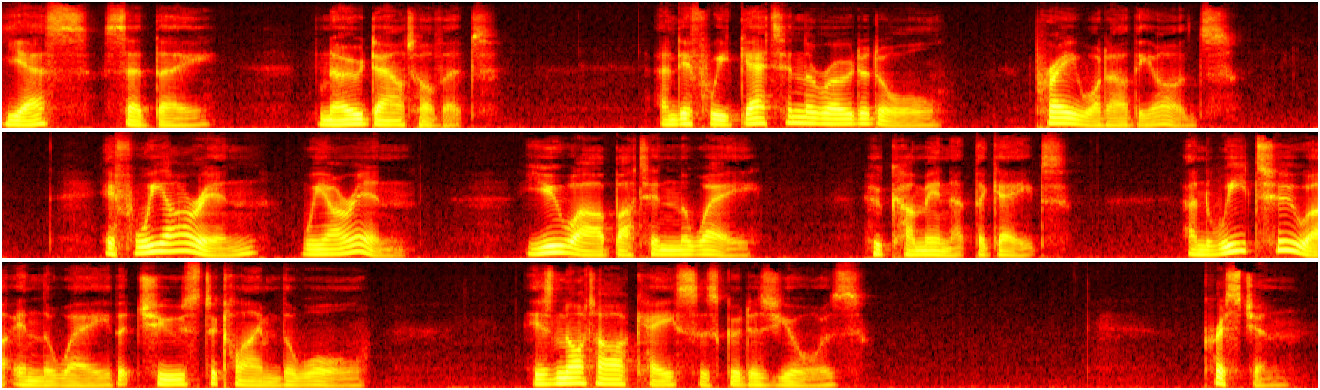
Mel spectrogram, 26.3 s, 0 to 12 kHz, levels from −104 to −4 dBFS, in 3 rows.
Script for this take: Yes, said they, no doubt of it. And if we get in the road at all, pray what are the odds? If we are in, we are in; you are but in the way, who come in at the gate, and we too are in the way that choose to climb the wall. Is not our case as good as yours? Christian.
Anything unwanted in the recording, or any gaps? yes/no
no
